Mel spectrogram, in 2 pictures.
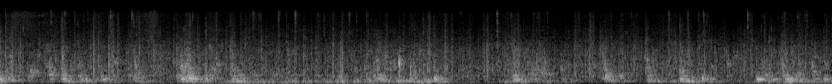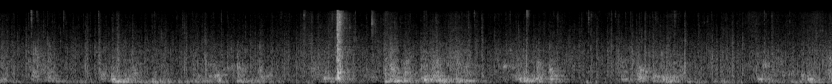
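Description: Uneven wind and water noise around a small boat at sea while a fish is played on a bent rod, with one sharp knock about twelve seconds in.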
